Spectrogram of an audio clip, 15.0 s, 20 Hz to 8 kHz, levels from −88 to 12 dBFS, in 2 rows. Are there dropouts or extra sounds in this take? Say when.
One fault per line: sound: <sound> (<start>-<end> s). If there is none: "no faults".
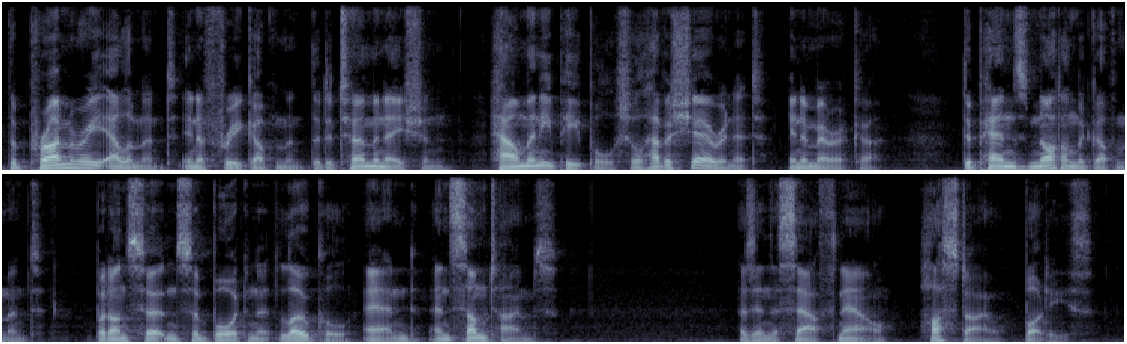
no faults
